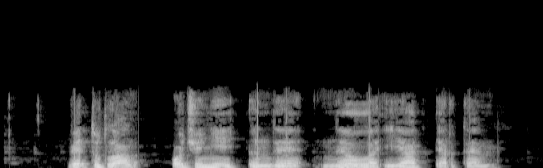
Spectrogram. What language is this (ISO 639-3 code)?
chm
